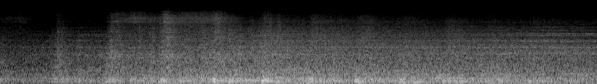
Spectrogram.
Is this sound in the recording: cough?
no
